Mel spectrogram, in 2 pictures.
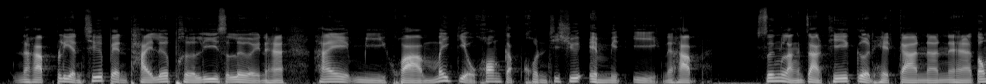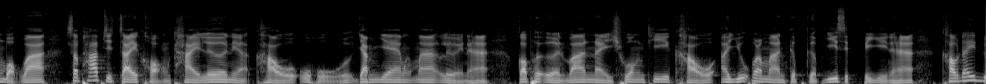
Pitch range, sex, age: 90-120 Hz, male, 20-39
